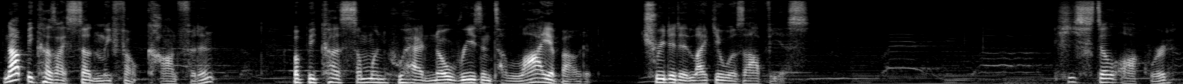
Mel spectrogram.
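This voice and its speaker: A man playing a blunt, steady, reassuring furry character in a scripted ASMR roleplay, speaking in short, deliberate phrases. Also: mid-range voice, natural voice. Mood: matter-of-fact, fond. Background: music.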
